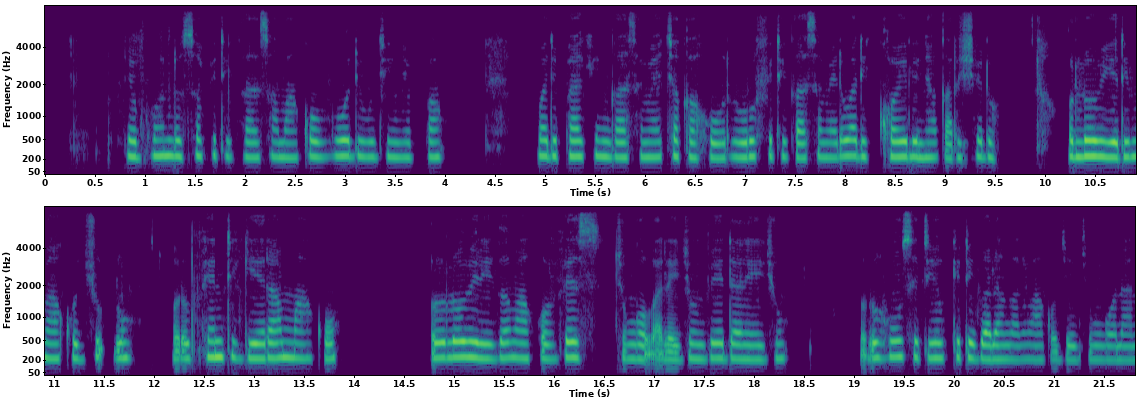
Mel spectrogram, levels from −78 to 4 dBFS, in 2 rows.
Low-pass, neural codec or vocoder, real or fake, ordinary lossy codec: 7.2 kHz; codec, 16 kHz, 16 kbps, FunCodec, trained on Chinese and English, 50 frames a second; fake; AAC, 48 kbps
